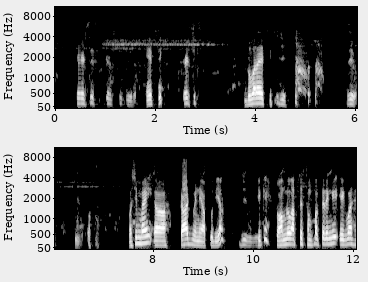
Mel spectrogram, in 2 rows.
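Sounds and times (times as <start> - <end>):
man speaking: 0.4 - 3.0, 3.8 - 5.1, 5.8 - 6.9, 7.5 - 12.0
high-pitched insect call: 0.6 - 3.5.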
